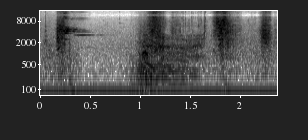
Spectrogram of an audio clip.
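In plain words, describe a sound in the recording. An animal's hide tears wetly as it is skinned.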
